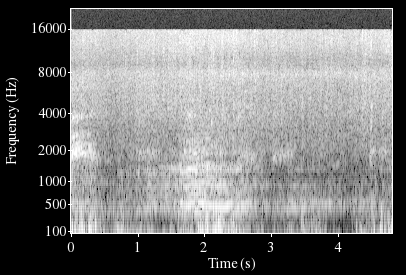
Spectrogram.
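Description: Wind blowing through a vegetable garden with green bean plants, a steady rushing and buffeting on the microphone that swells in the middle and again at the end, with faint background noises.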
